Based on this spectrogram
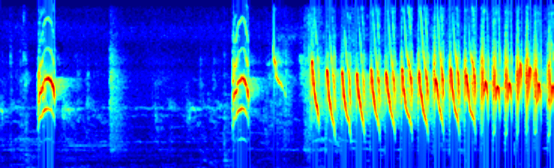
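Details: Plain-throated sunbird lure song meant to prompt other birds: two loud arched high notes several seconds apart, then a long rapid trill of around twenty sharp high notes lasting over three seconds.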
